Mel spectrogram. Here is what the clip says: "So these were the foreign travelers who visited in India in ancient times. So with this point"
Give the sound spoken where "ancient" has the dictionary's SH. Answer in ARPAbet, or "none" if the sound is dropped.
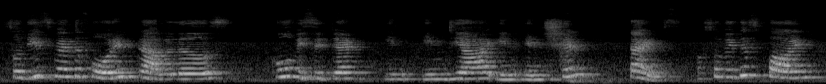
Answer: SH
